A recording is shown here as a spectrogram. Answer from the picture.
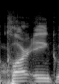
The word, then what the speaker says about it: Clarink: So Chadwick is the founder and owner of Clarink. I think is how you say that. Clarink. – Clar. Oh, Clar Inc. – Yes, Clar. – No, Clar Inc. with a K.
